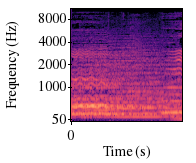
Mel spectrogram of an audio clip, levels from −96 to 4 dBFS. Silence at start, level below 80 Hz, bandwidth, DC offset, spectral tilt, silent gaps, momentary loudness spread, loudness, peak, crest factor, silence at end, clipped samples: 0 s; -46 dBFS; 10 kHz; under 0.1%; -7 dB/octave; none; 7 LU; -22 LUFS; -8 dBFS; 12 dB; 0 s; under 0.1%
